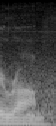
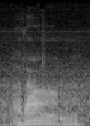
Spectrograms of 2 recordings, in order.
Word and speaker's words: Ram: wrong can you say Ram you know you know you can I mean even Indians they roll their RS Ram right we don't so we're saying it wrong anyway but Ram knows you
